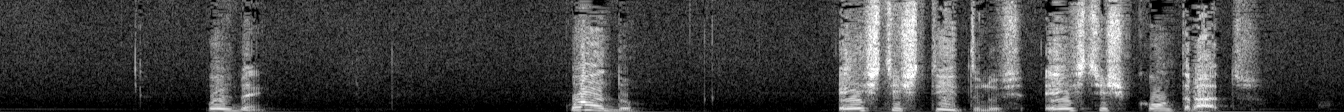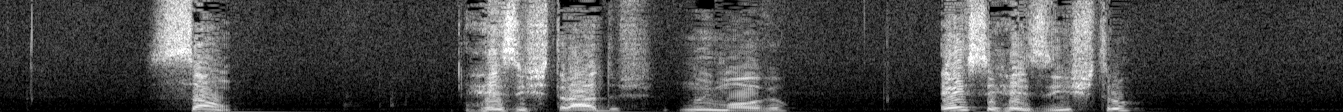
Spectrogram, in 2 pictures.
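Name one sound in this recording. A man speaks clearly into a microphone, in short phrases broken by pauses.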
